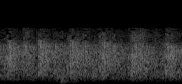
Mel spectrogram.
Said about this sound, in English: Good clap for that.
